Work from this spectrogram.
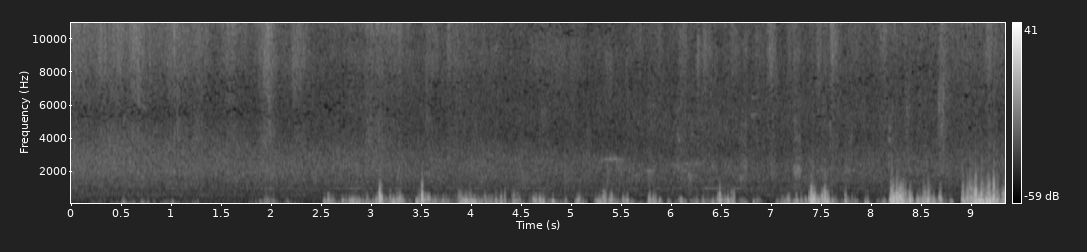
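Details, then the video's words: Leonberger pups at five weeks: quiet start, then a run of short, gruff low-pitched yips and grumbles that grow louder toward the end, with rustling in the background. "Leonberger Praatjesmakers deel 2"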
